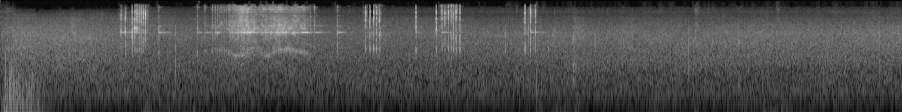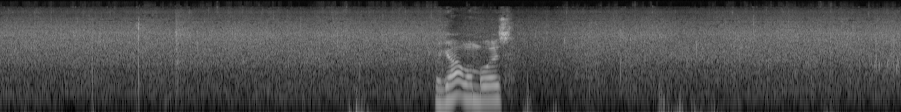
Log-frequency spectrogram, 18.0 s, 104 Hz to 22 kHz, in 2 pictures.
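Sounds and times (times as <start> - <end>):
flowing river water: 0.0 - 18.0
fishing reel ratcheting clicks: 1.2 - 5.5.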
